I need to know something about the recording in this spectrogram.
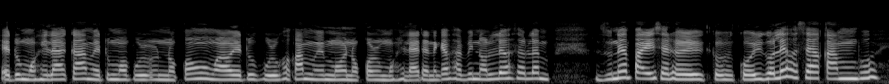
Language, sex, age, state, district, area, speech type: Assamese, female, 30-45, Assam, Golaghat, rural, spontaneous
